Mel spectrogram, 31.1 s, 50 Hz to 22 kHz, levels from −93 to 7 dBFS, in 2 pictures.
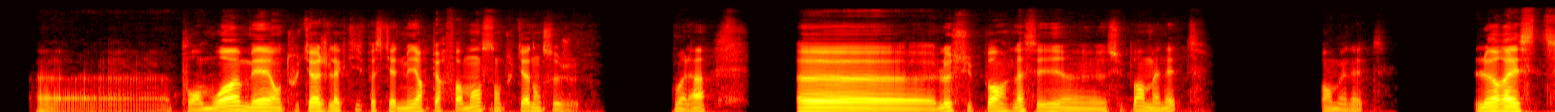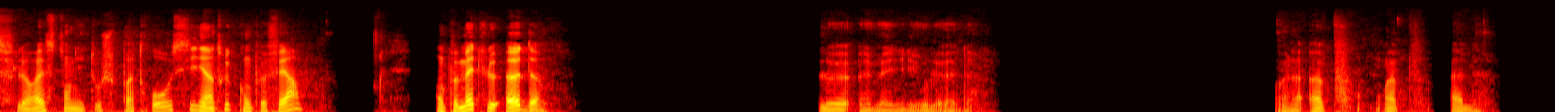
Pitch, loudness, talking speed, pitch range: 105 Hz, -23 LUFS, 125 wpm, 95-125 Hz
